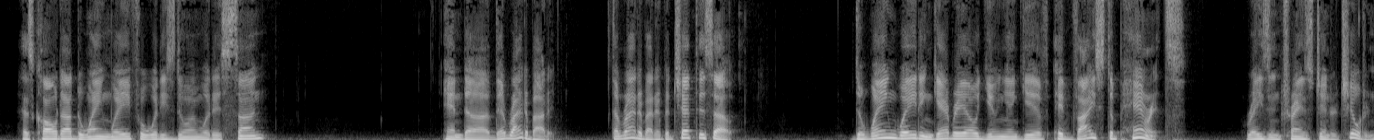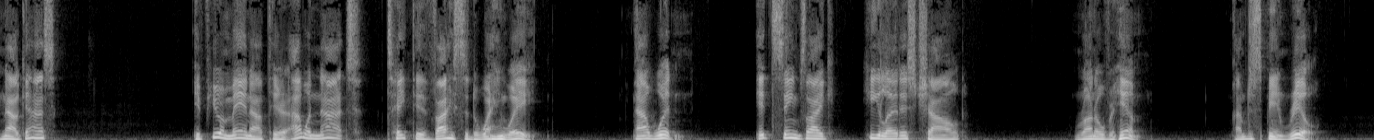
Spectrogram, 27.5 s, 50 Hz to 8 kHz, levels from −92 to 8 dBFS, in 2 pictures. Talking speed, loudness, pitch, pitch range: 155 wpm, -19 LUFS, 135 Hz, 120-155 Hz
